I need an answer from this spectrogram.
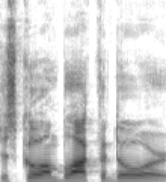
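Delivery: high, very loud shouted yell. Voicing a character during a game scene: yelling. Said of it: "Ingrahill yells".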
